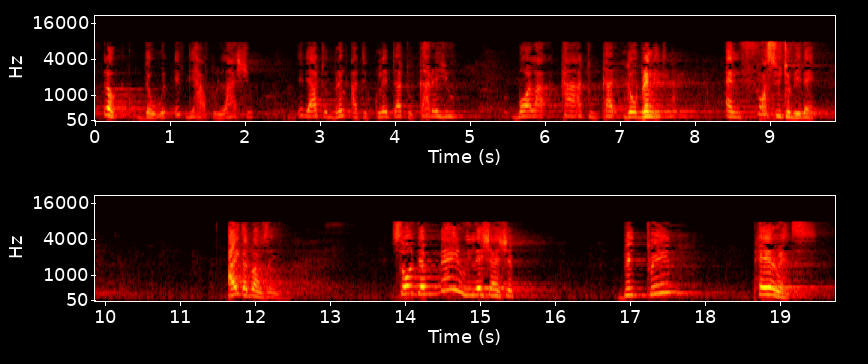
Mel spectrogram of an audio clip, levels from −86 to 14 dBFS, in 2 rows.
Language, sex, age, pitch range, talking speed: English, male, 50-69, 205-335 Hz, 130 wpm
